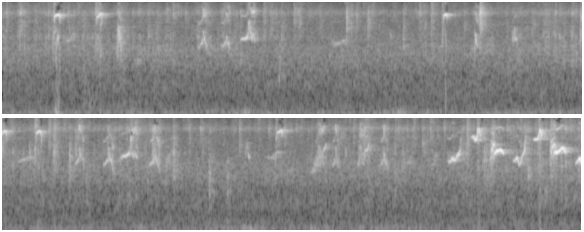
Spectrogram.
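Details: Cinereous tit singing actively: scattered thin, high chirps at first, building near the end into a loud run of rapid, sharp, repeated notes, over a quiet background.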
